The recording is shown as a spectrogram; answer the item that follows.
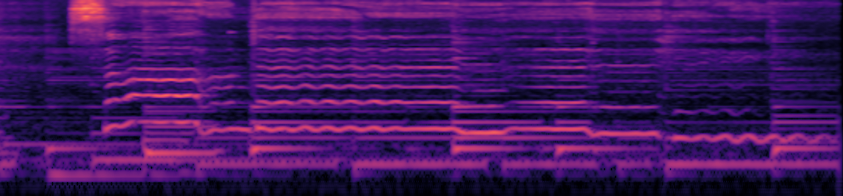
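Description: Acoustic guitar playing slow held chords under a wordless hummed melody, the long notes sung with a gentle vibrato.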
